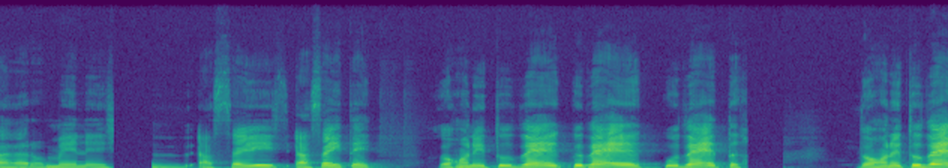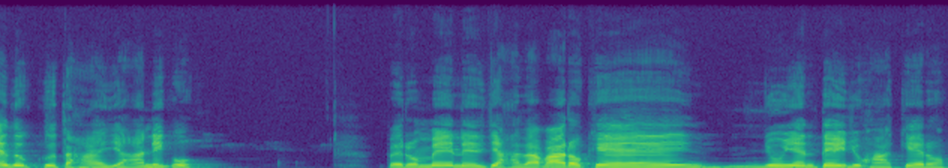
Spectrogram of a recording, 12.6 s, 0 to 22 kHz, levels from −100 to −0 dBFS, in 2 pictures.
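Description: At 0.75 s and again at 4.98 s the speech drops into a digital wireless dropout: the receiver loses too much data and mutes, leaving clean silent holes of 272 ms and 248 ms with no noise burst.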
